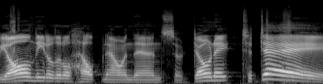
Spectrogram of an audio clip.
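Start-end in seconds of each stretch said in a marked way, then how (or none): 1.6-3.2 raised, loud voice, "today" stretched, ending pushed. Ending a donation appeal like an exclamation point, with a raised voice. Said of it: "when I raise my voice like that".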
